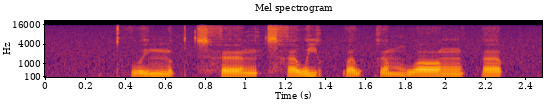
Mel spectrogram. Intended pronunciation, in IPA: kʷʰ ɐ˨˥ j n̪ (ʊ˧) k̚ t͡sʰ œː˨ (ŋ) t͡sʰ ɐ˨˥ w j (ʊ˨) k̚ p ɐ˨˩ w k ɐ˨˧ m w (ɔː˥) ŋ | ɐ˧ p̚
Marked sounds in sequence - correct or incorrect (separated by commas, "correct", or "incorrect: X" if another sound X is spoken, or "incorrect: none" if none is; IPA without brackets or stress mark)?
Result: incorrect: ʊ˨, correct, incorrect: ʊ˥, correct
